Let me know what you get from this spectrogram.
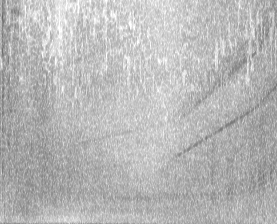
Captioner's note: gun fires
